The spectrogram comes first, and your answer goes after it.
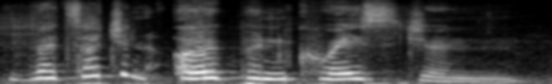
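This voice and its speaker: A woman's voice: sits high, huge pitch swings, unhurried, a little mellow. A middle-aged woman with a South African accent, speaking as an interview guest and telling her own story conversationally.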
